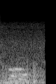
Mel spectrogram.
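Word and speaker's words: corps: Then it is written as box, but it is pronounced as core.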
